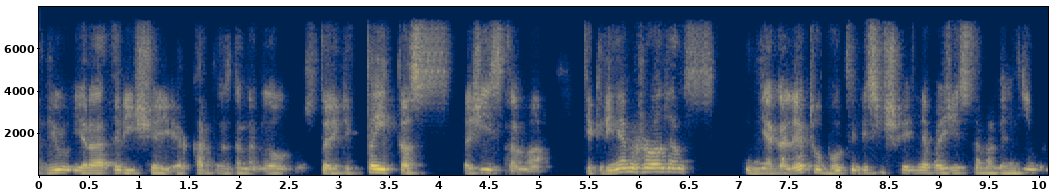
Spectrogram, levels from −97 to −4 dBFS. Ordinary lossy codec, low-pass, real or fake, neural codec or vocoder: AAC, 48 kbps; 7.2 kHz; fake; codec, 16 kHz, 1 kbps, X-Codec, HuBERT features, trained on balanced general audio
